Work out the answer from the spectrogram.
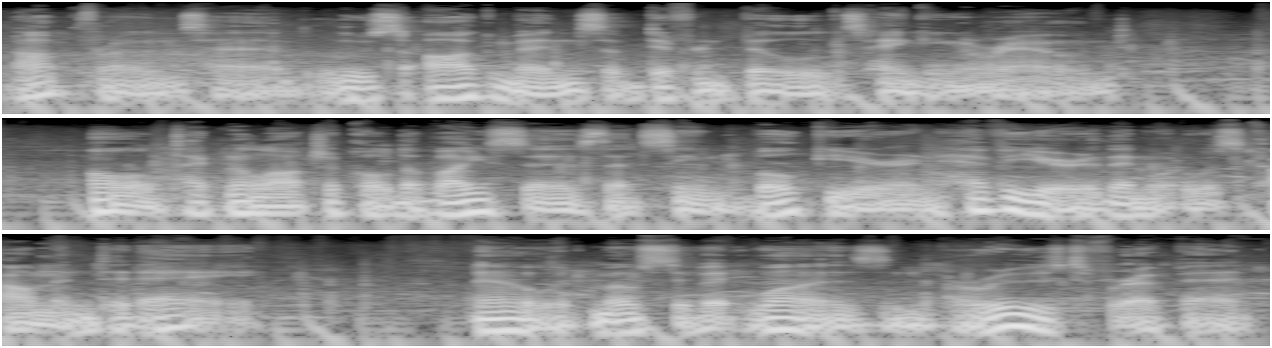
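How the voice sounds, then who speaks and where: A man's voice: extremely low pitch, big pitch swings, measured pace, gravelly, full character voice. A man playing a dry, weary, hesitant investigator in a cyberpunk noir audio drama. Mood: brooding narration. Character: male freelance investigator, dry, weary, awkwardly flirtatious noir loner. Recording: music behind the voice.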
